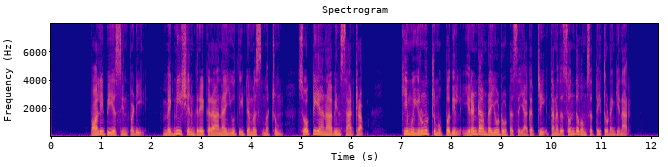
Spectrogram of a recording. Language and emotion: Tamil, neutral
